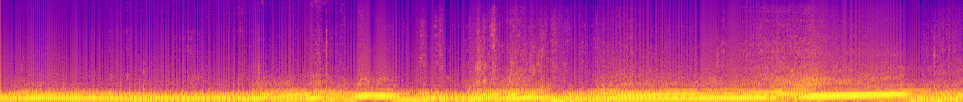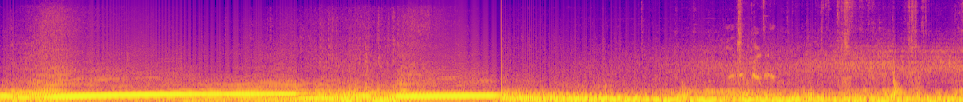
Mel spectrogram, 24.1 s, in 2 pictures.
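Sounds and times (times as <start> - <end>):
car engine revving while driving: 0.0 - 18.4.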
